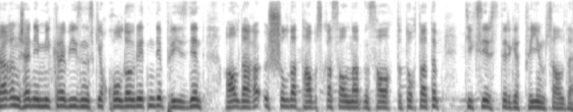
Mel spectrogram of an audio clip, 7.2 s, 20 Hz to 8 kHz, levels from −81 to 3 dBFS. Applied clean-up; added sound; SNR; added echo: none; none; none; none.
